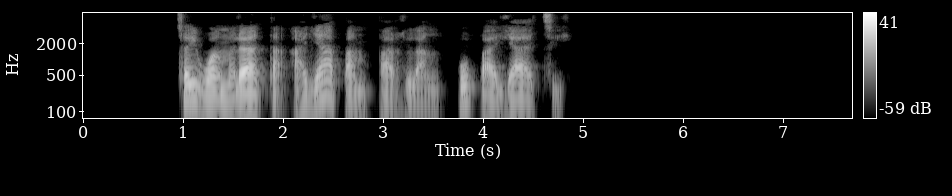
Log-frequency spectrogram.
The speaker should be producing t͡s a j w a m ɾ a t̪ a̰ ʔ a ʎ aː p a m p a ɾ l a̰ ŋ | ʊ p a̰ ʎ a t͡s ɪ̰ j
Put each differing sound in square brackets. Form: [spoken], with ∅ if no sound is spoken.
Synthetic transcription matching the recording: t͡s a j w a m ɾ a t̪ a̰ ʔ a ʎ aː p a m p a ɾ l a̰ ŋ | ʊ p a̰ ʎ a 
